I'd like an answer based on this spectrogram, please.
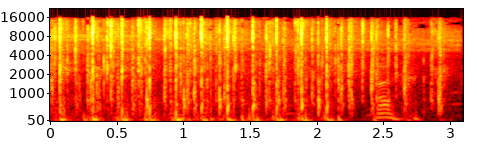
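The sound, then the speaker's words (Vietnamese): Hand clapping from a group of listeners at a teacher's talk: many quick, overlapping claps with a voice speaking over them. “Vỗ tay.”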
